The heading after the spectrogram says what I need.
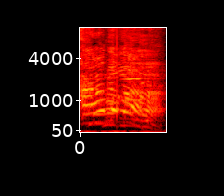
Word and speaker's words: Kamala: Kamala Harris, if Kamala, Kamala, you said this. We're not calling you Nancy. It's Kamala.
